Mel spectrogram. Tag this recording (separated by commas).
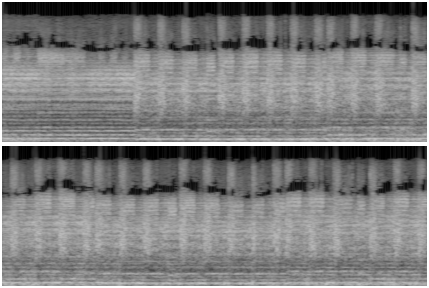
Music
